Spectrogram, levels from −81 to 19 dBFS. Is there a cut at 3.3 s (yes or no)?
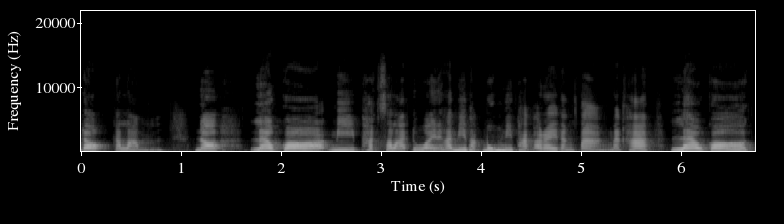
yes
